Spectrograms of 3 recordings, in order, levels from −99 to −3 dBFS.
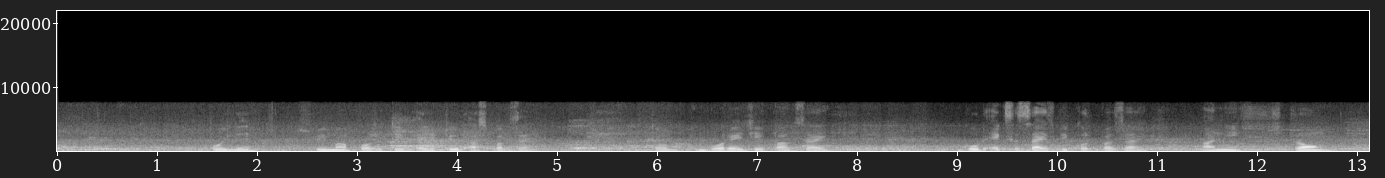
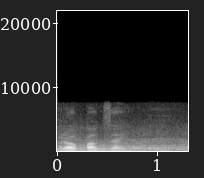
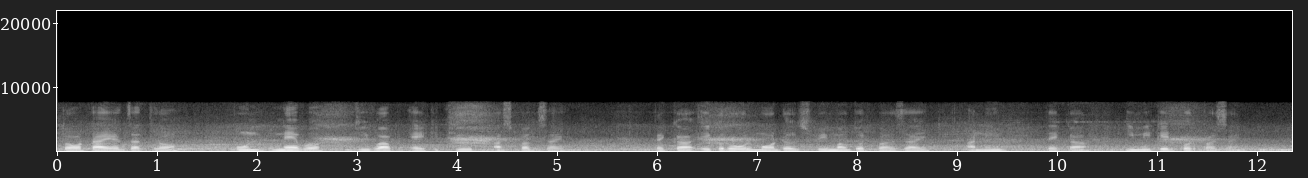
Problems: constant background noise, continuous background conversations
